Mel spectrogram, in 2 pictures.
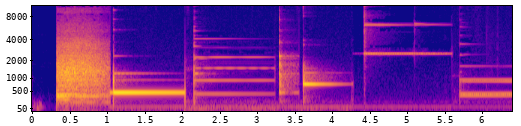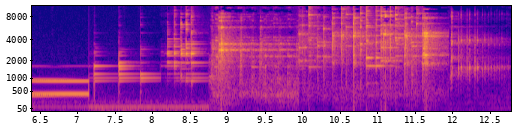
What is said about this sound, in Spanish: En este segundo ejemplo, el artista ha usado varios elementos, ollas, tapas, madera, platos, bloques y pedazos de cerámica para crear melodías.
